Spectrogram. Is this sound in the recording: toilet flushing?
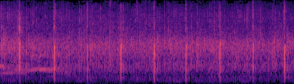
no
